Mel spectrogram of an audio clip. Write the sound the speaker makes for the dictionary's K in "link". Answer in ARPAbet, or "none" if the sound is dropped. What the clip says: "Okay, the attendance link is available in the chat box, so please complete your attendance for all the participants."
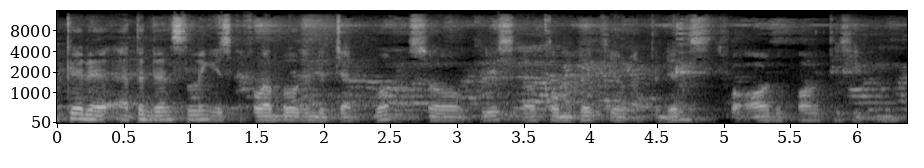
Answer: none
